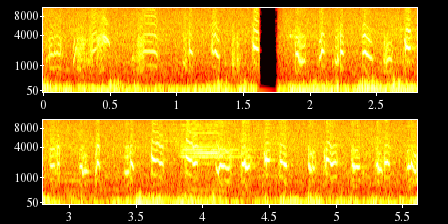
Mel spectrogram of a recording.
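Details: Sooty-headed bulbul singing energetically to provoke rivals into answering; rapid, choppy chirped notes repeated several times a second, with loud low rumbling noise beneath and a brief dropout near the middle.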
